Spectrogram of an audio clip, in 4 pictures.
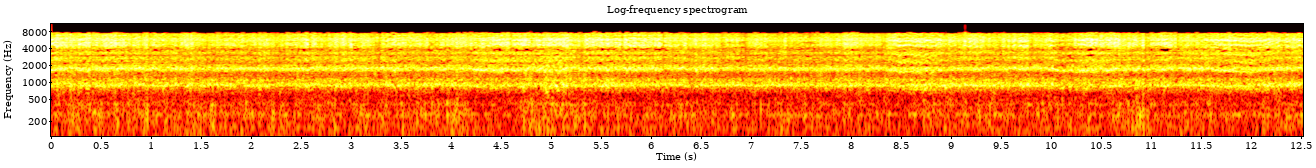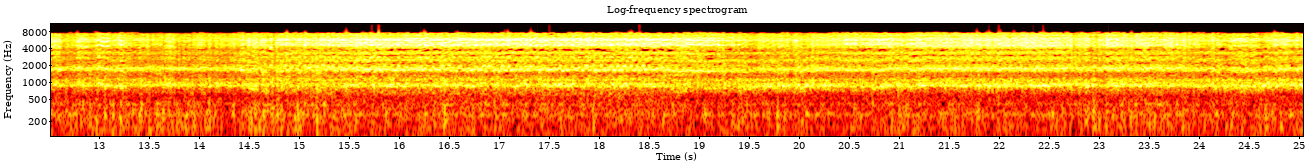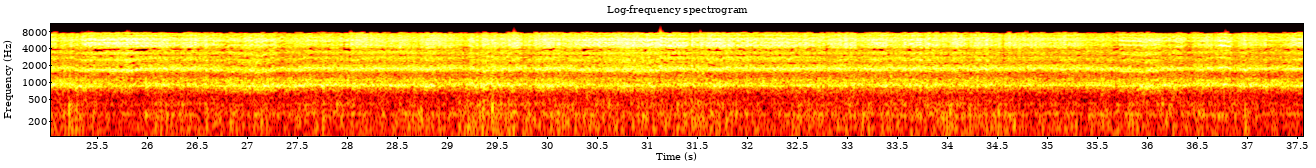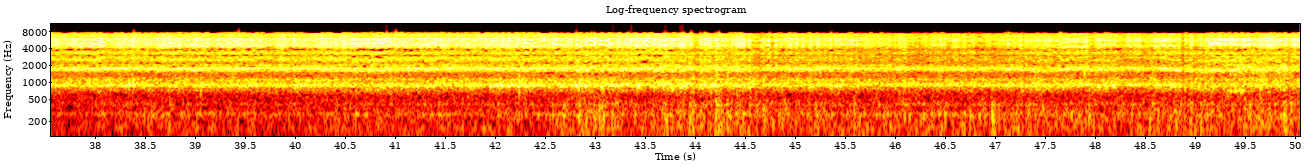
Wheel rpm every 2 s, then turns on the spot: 230, 230, 230, 230, 230, 230, 230, 210, 200, 200, 230, 240, 220, 220, 230, 230, 230, 230, 230, 230, 230, 230, 240, 230, 220.
none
